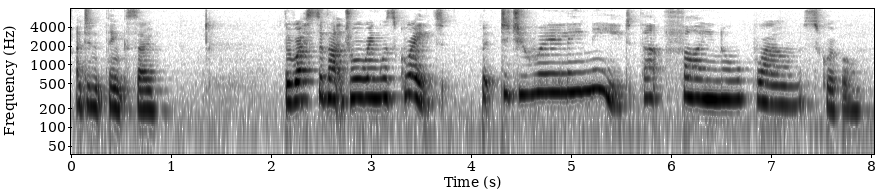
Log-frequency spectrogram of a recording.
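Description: A woman's voice: high voice, expressive, takes it slowly, dark tone, exaggerated voice. A woman voicing an embarrassed, resentful brown crayon from a storybook with wry sarcasm. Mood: sarcastic, embarrassed. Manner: sarcastic, aggrieved.

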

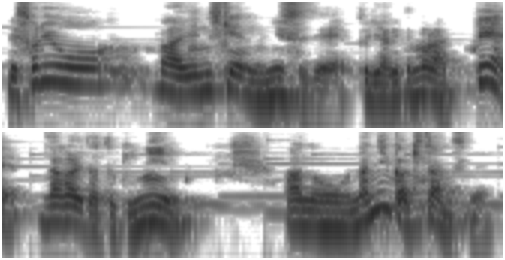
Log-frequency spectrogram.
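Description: Middle-aged man explaining, lively higher-pitched voice. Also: a little fast, soft background music. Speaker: writer and co-host. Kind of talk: casual explanatory talk about folklore. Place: small meeting room set up as a studio, indoors.

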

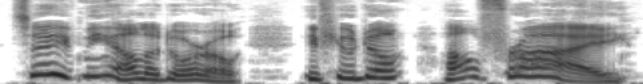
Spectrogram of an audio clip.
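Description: A man voicing an excitable, pitiful wooden marionette boy in a storybook, wailing and pleading. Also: very high voice, a little slow, no echo, studio quality, pitched above the performer's own voice, full character voice. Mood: terrified pleading. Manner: wailing, exclamatory. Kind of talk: storybook character voice in audiobook narration.

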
